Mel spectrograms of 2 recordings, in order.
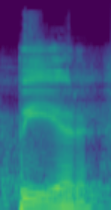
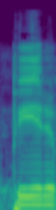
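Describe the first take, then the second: First: पेयर in two beats, "pay-yar"; correct pronunciation. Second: पेर as one beat "payr", no glide; wrong pronunciation. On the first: Teacher gives the right reading, पेयर as "pay-yar". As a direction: glide from long e into "-yar" in पेयर. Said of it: "इसे पढ़ा जाएगा". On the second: Teacher tests a wrong reading, पेर without the "-yar" glide. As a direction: say पेर with plain long e straight into r. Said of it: "यह गलत उच्चारण है". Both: Shown as a demonstration.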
